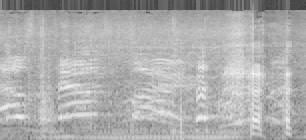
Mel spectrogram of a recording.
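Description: Several people's voices calling out over a vehicle engine running low and steady as an off-road truck climbs a rock ledge.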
